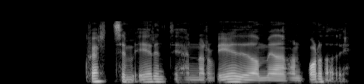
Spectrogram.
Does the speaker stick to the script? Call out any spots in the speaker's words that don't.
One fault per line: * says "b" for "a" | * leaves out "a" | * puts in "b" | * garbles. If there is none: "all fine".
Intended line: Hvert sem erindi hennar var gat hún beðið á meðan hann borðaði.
* leaves out "var gat hún"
